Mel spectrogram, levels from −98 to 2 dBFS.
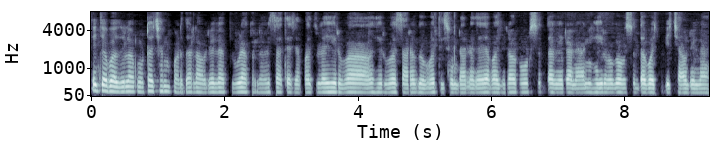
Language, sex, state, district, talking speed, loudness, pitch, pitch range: Marathi, male, Maharashtra, Chandrapur, 170 wpm, -16 LUFS, 155 Hz, 150-155 Hz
